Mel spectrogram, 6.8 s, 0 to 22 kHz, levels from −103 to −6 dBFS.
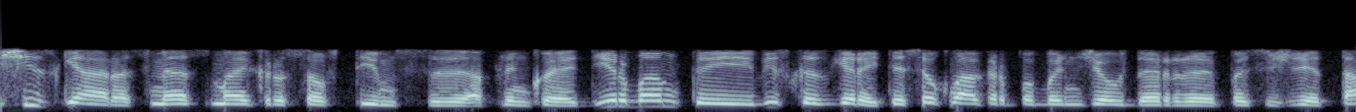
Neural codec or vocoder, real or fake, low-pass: none; real; 3.6 kHz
